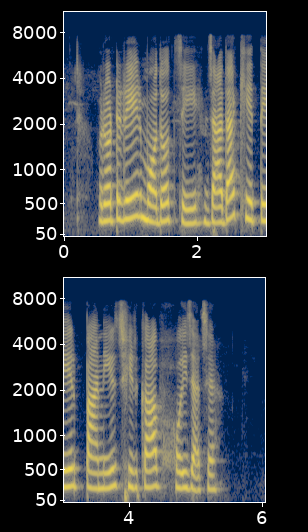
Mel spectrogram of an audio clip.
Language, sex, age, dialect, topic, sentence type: Magahi, female, 36-40, Northeastern/Surjapuri, agriculture, statement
